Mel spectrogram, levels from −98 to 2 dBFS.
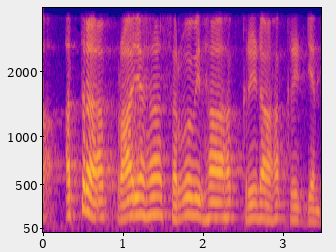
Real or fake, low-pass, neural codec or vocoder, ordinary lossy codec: fake; 3.6 kHz; vocoder, 44.1 kHz, 80 mel bands, Vocos; AAC, 32 kbps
